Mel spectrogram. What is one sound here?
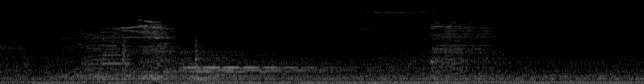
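A shimmering magical chime rings softly.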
